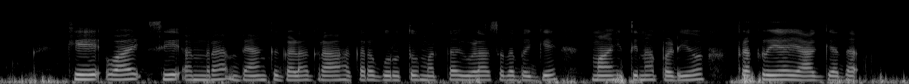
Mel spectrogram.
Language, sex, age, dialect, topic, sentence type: Kannada, female, 36-40, Dharwad Kannada, banking, statement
